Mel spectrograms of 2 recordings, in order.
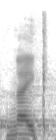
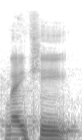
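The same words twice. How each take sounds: First: Nike rhyming with bike; one-syllable pronunciation. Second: Nike said as NY-kee; two-syllable pronunciation. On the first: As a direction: say Nike with no final vowel. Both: Shown as a demonstration. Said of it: "how it was pronounced".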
